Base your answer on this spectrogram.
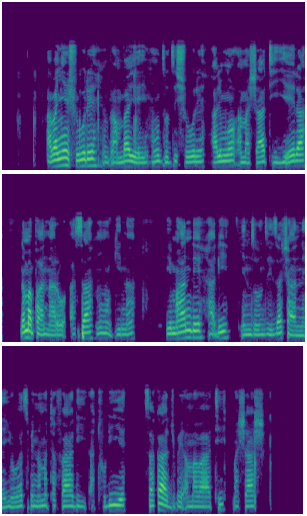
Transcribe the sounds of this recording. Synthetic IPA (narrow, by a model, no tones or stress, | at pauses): aβaɲe̞ʃuːɾe̞βaːmbaje̞im̥huːzuziʃuːɾe̞haɾimŋo̞ʔa̰maʃaːtʰije̞ːɾa | namapan̥aɾo̞asanumuɡina | imhaːnde̞haɾiː | nzuːnzizat͡ʃaːne̞juːβat͡swe̞namatafaːɾia̰tʰuɾije̞ | sakad͡ʒɡwe̞amaβaːtʰimaʃaːʃḁ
